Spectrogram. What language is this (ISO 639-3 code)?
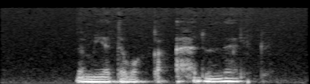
ara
